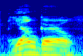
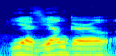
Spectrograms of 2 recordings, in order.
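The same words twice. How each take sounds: First: Said in the usual way. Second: Put-on "young girl" drawn out slowly, leaning on "young"; stressing young girl. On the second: Shown as a demonstration. Driver stressing "young girl" to viewers.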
